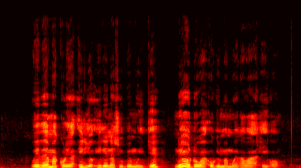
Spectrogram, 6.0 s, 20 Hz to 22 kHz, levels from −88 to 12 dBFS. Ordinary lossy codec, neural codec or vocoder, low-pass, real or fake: none; none; 19.8 kHz; real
